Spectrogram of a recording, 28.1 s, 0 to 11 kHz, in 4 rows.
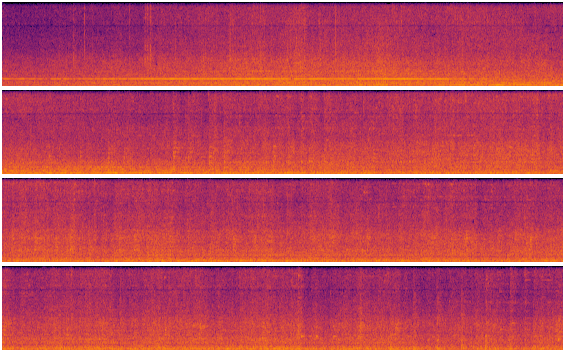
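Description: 2TE10MK twin-section diesel locomotive passing under power, its engine sound carrying a steady high whine that grows louder then fades over the first several seconds. A long train of tank cars then rolls by, wheels clattering over the rail joints.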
